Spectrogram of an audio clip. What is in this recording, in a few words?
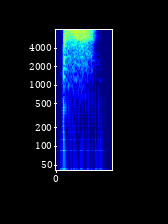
"pssst", voices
